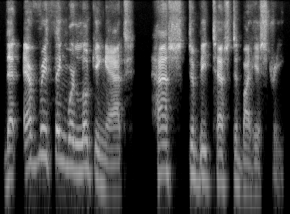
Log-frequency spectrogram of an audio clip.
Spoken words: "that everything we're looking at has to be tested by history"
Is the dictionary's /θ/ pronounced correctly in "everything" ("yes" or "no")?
yes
